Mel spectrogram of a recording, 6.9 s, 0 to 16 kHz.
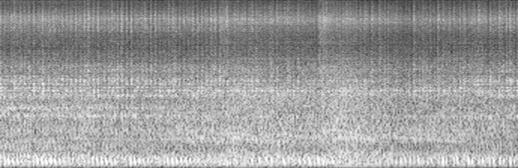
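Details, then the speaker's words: Craftsman DLT3000 riding mower single-cylinder engine after replacing backfire prevention solenoid, main jet, fuel lines and tank grommet from ethanol fuel damage: steady even beat, no misses, smoking a bit; normal running. "it the most craftsman runs doesn't run too bad is smoking there a bit"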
